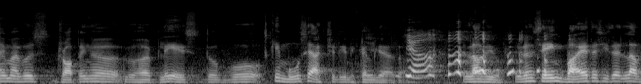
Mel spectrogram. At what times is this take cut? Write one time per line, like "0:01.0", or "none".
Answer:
0:01.2
0:02.6
0:05.0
